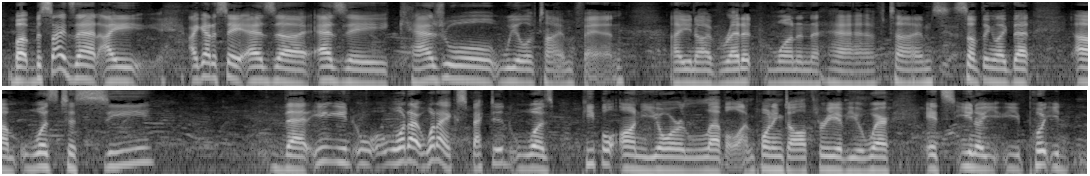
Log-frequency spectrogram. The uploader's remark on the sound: Live at JordanCon 2019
